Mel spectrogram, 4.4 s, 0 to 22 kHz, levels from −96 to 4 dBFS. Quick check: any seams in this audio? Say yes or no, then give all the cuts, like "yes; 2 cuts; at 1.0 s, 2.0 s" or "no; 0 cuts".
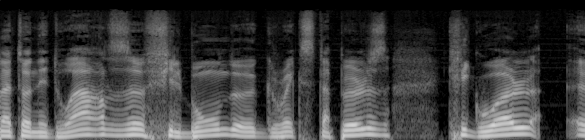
no; 0 cuts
